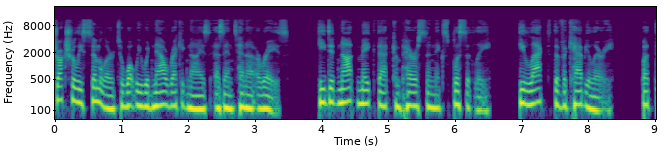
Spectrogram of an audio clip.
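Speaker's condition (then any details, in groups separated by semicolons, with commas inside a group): No condition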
